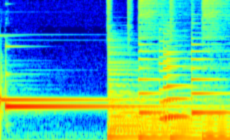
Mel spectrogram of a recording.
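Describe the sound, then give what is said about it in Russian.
A doorbell chime strikes one clear, ringing tone that slowly fades, then gives way to a bright, busier run of layered notes with a low thumping pulse underneath. No one speaks. “– возмутился папулька, и только собрался было начать с мамулькой скандал по полной программе, как в дверь раздался звонок.”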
